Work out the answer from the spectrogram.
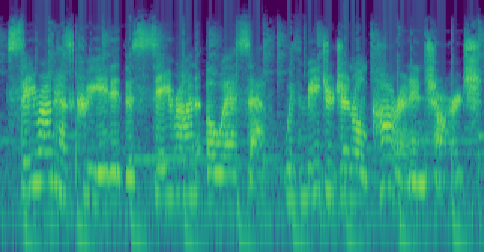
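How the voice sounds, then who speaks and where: Woman doing a high bubbly operator girl giving orders, sounds a bit far off. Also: animated, normal speed, music in the background, lightly acted. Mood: chipper. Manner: chipper, briefing tone. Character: cheerful young female platoon operator.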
